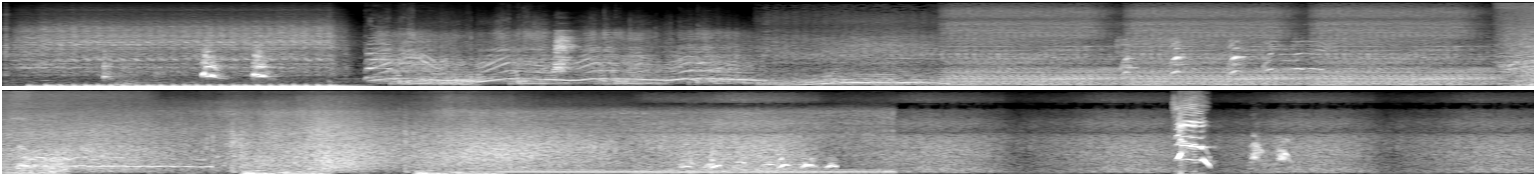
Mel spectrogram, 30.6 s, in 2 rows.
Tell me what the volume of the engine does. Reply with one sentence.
The loudness of the engine stays about the same.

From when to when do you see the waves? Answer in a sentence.
You can hear the waves from 15.0 to 30.6 s.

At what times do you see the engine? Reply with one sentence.
The engine can be heard from 0.0 to 24.3 s.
